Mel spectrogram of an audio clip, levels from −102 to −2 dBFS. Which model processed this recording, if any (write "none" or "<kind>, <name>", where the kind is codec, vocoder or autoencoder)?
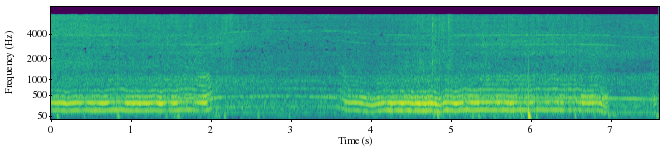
none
